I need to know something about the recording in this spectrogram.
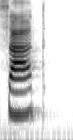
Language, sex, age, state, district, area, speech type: Hindi, male, 60+, Rajasthan, Jaipur, urban, read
